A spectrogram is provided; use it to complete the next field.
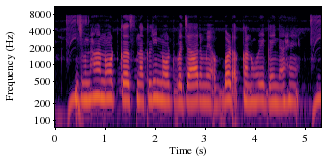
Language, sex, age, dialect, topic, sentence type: Chhattisgarhi, female, 18-24, Northern/Bhandar, banking, statement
